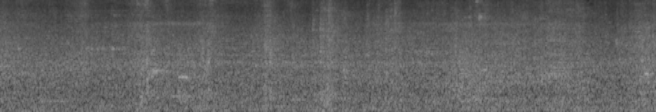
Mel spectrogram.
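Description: Double-stack intermodal freight train rolling past: a steady rumble of steel wheels on the rails, with occasional clacks over the rail joints.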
